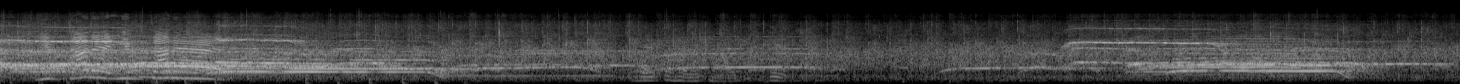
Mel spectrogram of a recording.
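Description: A crowd claps and cheers loudly and steadily for about fifteen seconds for a performer leaving the stage, with high whoops and shouts rising above the dense applause, easing slightly midway before swelling again near the end.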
